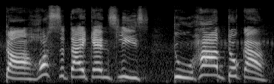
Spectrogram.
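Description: An actress playing a feisty, sharp-tongued young sweetheart who scolds in Darmstadt Hessian dialect comedy. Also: female voice, extremely high pitch, animated, unhurried, background noise. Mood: scornful. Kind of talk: dialect stage comedy acting.

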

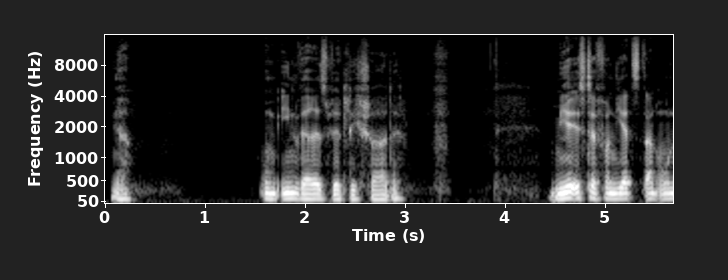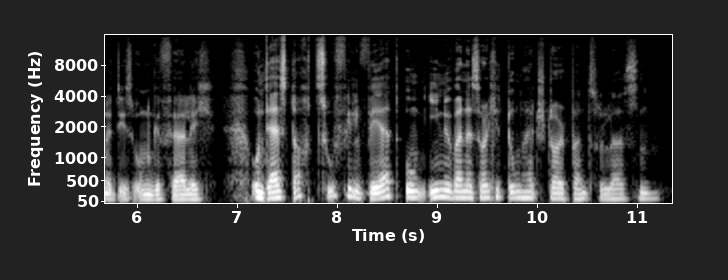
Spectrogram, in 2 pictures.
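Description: A man playing a calculating, cruel young military-school cadet in a German radio drama, speaking with deliberate, coolly superior menace. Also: lowish voice, fairly even intonation, vocal fry, darkish tone. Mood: cold, calculating.

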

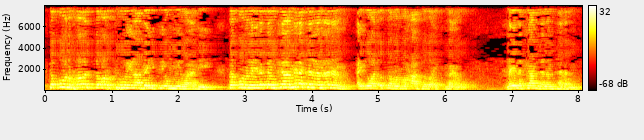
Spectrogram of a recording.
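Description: A male preacher delivers an impassioned cautionary sermon in a very high-pitched voice. His phrases are short, emphatic and often repeated, and they come quickly. The sound is strongly echoey. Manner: emphatic short phrases, repetition for dramatic effect. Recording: echoey room sound with light background noise.

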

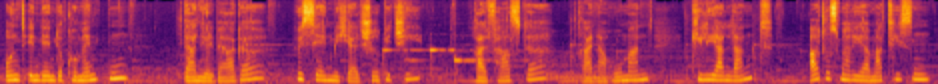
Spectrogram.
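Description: A woman's voice: medium pitch, animated, moderate pace, music in the background. A woman reading scripted radio titles and credits as an announcer.

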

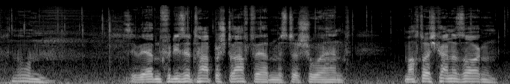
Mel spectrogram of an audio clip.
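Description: A man's voice: mid-range voice, steady tone, moderate pace, a little hiss or hum, close to an everyday voice. An actor playing an earnest, idealistic city policeman out west in a German radio drama, formal and insistent in manner. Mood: polite, calm. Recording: music bed behind dialogue.

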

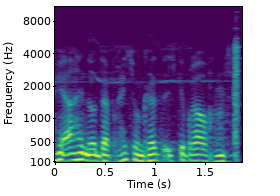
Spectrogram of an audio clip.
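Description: An actor playing a polite, stubborn knight in a radio drama, with a courtly, formal manner. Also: male voice, medium pitch, fairly even intonation, fast, dark tone, muffled recording, close to an everyday voice. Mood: courteous.

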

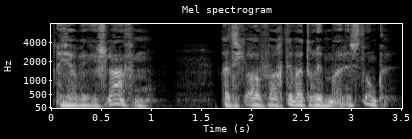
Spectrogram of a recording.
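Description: A burly, broad-shouldered hunter in a radio drama. His voice is very husky and rough, crackling with gravel. He rambles on in an earthy, blunt way, like a talkative country gentleman. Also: fairly low pitch, a little fast, exaggerated voice. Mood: blunt, wry. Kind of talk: German radio drama acting.

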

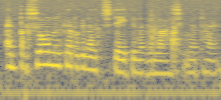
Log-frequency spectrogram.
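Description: An actress playing a composed, businesslike music school directress in her fifties, speaking formally and in measured phrases in a radio drama. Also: on the low side, lively intonation, a little mellow, natural voice, poor audio. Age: middle-aged. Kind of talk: naturalistic radio drama dialogue. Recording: radio play with clear background noise.

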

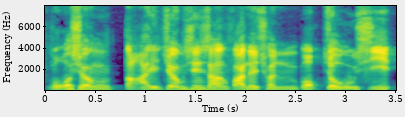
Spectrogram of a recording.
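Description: Man voicing an eager envoy, unhurried. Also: fairly high pitch, lively intonation, a bit bright, no room sound. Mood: courteous, persuasive. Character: eager, courteous male Qin envoy of ancient China.

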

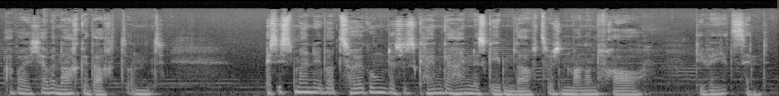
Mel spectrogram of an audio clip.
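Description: A male actor plays a burdened, tender young bridegroom in a radio drama. His medium-pitched voice is mellow and hushed, earnest throughout, over soft music. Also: normal speed, natural voice. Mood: earnest, pleading.

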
